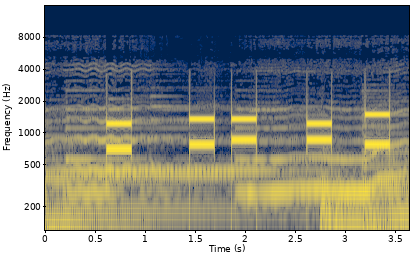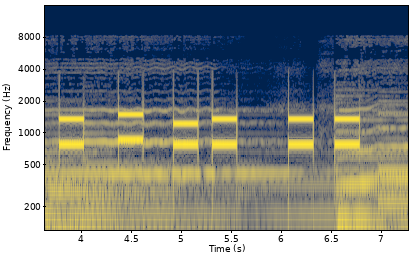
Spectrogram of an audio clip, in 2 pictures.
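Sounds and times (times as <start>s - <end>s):
dual-tone telephone keypad beeps: 0.6s - 0.9s, 1.4s - 6.8s
telephone dial tone: 1.4s - 5.6s, 6.1s - 6.8s.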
